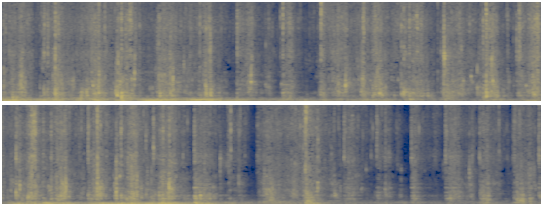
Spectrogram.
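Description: Wet, irregular squishing of salted raw chicken pieces being squeezed and rubbed by a rubber-gloved hand in an aluminium bowl, with light knocks against the bowl; the salt draws the blood out of the meat before rinsing. A low steady hum runs underneath.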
